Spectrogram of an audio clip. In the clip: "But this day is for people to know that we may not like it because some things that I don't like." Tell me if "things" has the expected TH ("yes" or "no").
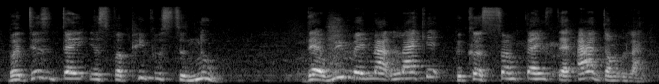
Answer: no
